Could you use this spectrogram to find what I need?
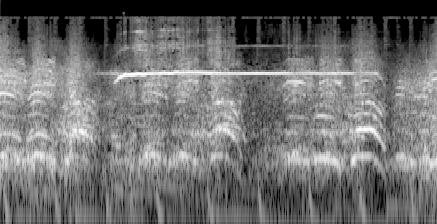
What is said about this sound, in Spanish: De nuevo abucheos a la llegada del presidente del gobierno, Pedro Sánchez, a quien ha tenido que esperar el rey, por cierto, aunque fuera en contra del protocolo.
